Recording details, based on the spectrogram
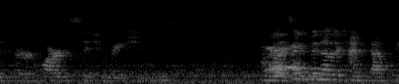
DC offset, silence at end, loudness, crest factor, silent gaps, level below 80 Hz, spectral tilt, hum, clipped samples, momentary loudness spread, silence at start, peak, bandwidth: under 0.1%; 0 s; -42 LUFS; 20 dB; none; -64 dBFS; -4.5 dB/octave; none; under 0.1%; 19 LU; 0 s; -24 dBFS; 16 kHz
